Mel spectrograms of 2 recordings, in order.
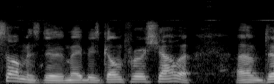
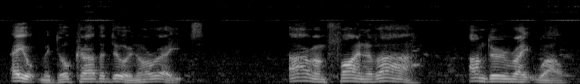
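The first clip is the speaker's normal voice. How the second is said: higher, louder, broad Derbyshire lad; broad Derbyshire dialect; 4 semitones higher, 5 dB louder than usual. Shown as a demonstration. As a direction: give it thick North of England Derbyshire dialect. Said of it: "a small example of how I used to talk".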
